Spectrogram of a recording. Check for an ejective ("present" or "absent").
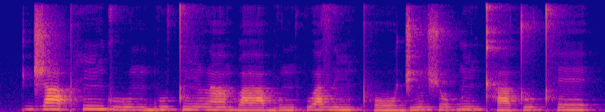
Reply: absent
